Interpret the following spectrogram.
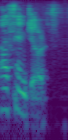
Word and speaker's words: passenger: with each of the passengers okay very good all right let's try that last word instead of PA passenger it's an a sound P passengers passengers good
